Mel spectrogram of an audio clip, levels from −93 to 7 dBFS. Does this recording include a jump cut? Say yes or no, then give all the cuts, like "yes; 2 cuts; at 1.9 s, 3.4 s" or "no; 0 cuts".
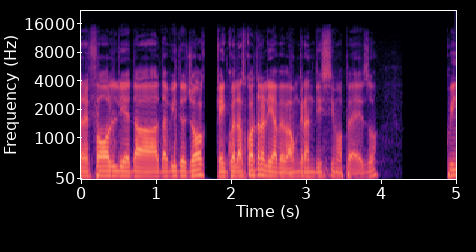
yes; 1 cut; at 1.7 s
